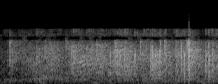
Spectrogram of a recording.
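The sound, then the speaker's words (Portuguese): Sustained applause from a crowd welcoming a hairdresser guest, a dense wash of many hands clapping at steady loudness throughout, with no distinct individual claps standing out. “Eu quero aplausos.”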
